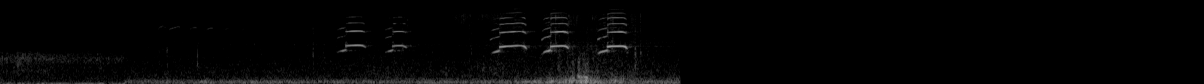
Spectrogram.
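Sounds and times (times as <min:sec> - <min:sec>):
bird calling rising notes: 0:03.4 - 0:04.2, 0:04.8 - 0:06.4.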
